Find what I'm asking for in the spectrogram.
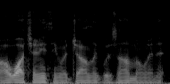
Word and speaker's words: Leguizamo: It's pronounced Liguizamo.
